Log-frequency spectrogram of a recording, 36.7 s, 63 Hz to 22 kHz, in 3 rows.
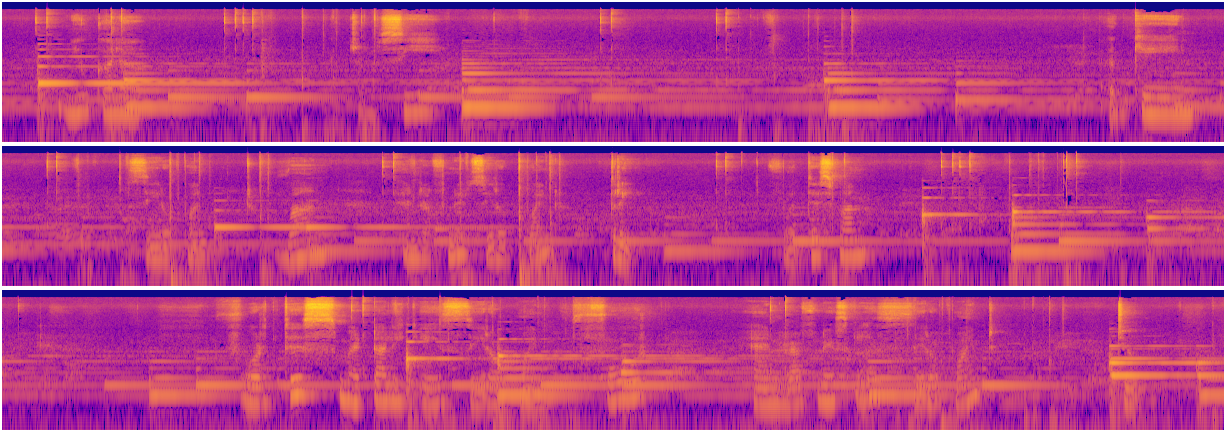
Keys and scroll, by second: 1.0 alt+Tab, 3.1 ctrl+c, 3.5 alt+Tab, 8.0 ctrl+v, 8.3 Return, 14.7 Return, 20.4 alt+Tab, 22.4 ctrl+c, 22.8 alt+Tab, 30.0 Return.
